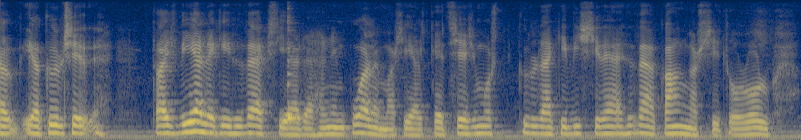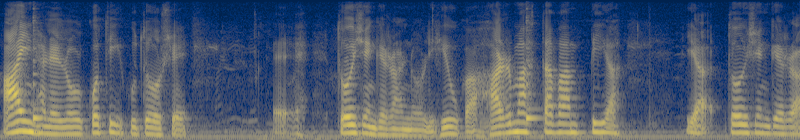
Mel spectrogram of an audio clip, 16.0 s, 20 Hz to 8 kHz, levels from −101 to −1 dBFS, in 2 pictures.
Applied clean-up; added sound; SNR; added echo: none; Cowbell; 11 dB; none.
